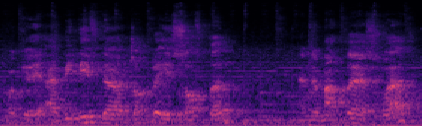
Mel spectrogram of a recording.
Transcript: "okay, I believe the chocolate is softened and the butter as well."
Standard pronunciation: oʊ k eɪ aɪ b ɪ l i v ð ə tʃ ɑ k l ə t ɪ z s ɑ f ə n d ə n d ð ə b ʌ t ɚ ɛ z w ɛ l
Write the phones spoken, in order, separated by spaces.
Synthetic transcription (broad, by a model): oʊ k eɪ aɪ b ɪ l i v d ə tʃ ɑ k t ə ɪ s ɑ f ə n ə n d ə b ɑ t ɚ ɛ s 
